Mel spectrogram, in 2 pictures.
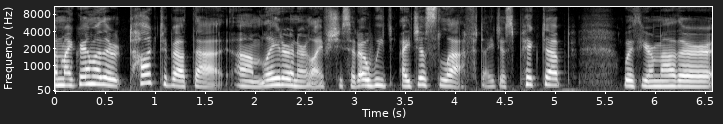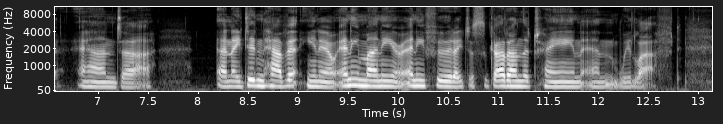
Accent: Missouri, United States; Although I grew up in Missouri, so there were not a lot of other Jews, not a lot of other Holocaust survivors.

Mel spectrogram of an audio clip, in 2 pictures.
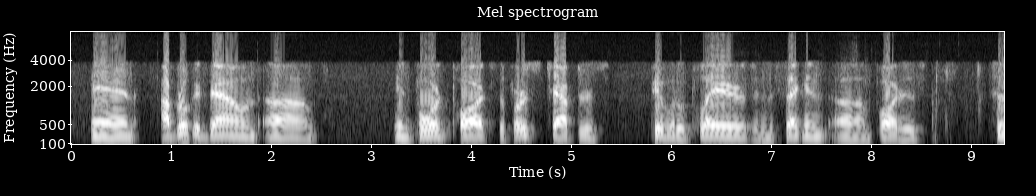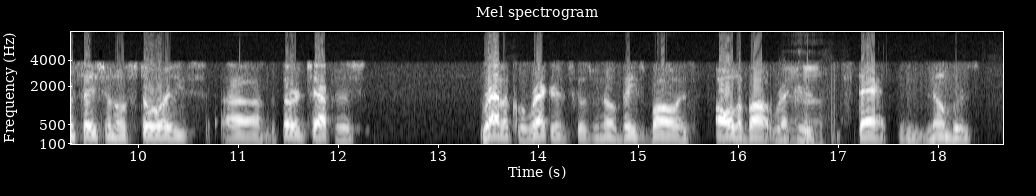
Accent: Kansas City, Missouri, United States; now in Charlotte, United States; Well, we live in Charlotte, North Carolina now, but I am from Kansas City, Missouri

